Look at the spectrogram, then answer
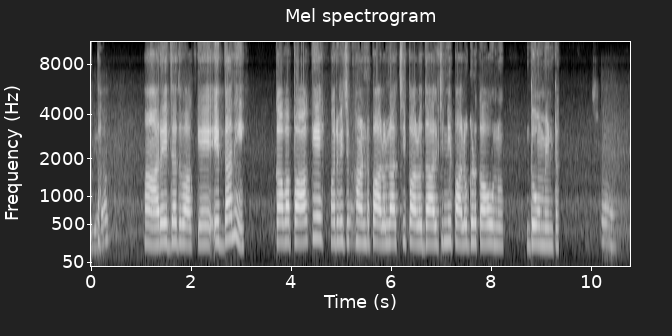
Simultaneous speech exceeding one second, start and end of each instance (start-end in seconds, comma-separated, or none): none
